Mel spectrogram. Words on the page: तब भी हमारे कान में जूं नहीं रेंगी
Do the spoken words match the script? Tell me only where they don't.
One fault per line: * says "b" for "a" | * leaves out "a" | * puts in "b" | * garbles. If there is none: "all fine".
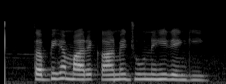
all fine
